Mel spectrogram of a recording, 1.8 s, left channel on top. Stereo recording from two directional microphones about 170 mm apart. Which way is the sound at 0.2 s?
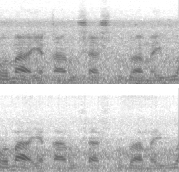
30° left (ahead or behind).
